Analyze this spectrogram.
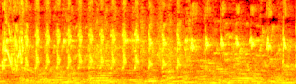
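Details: A lovebird's ngekek during a simulated contest, a long chattering run without breaks: quick, bright, scratchy notes repeated steadily, beginning loudest and continuing evenly, with soft low sounds in the background.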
